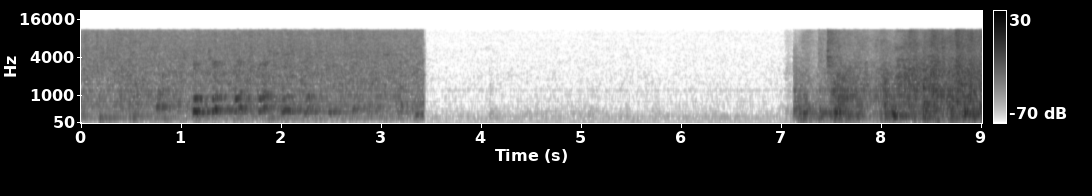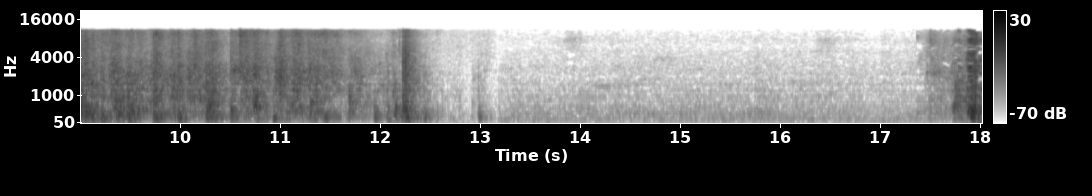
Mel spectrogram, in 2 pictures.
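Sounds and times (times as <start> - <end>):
cat splashing in water: 7.2 - 12.5.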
